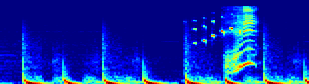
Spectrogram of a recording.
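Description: Cartoon heartbeat sound effect as heard through a stethoscope: fast, deep thumps, about four a second. A short sparkling, rising chime comes in about one and a half seconds in.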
